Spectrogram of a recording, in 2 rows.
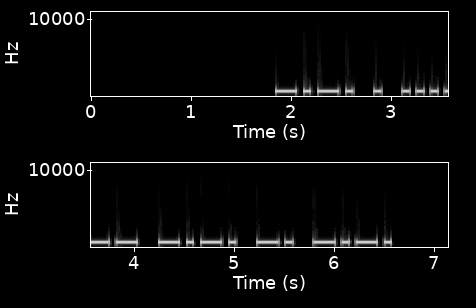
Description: Morse code, heard as a keyed tone, about 17 wpm, 700 Hz. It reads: CE3CNC
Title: DXCC-100 Call Signs - 6 Characters - Repeated 3x - 17wpm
